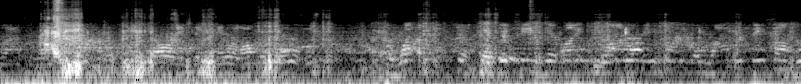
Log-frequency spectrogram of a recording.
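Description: A ridged Ruffles potato chip being bitten with one crunch about half a second in, then chewed with faint, irregular crunching.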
